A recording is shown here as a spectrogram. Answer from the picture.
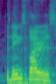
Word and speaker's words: VIRXZ: Anyways, you can find him at the name's Virus, but it's spelled VIRXZ.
